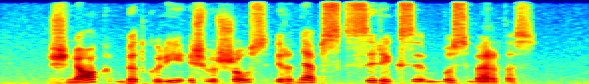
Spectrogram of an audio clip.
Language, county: Lithuanian, Vilnius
